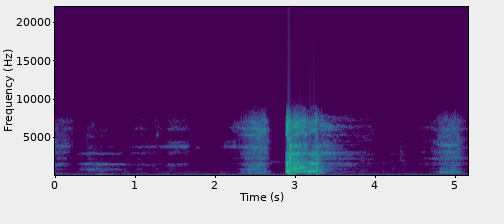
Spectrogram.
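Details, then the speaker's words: Adult with congestion of unknown cause, choked up around the nasal passages, coughing: one harsh, loud cough burst between softer breaths and throat noises, over a low room hum. "the reason they're doing this is because I'm not sure um what's causing the this congestion that I've now seemed to have this coughing and this you'll hear it all choked up around the nasal passages"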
